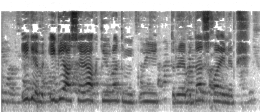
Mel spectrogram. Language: Georgian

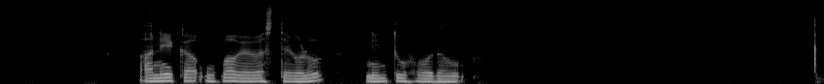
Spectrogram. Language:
Kannada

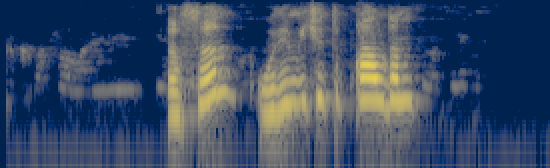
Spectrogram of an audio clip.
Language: Bashkir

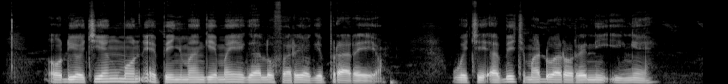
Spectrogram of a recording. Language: Luo (Kenya and Tanzania)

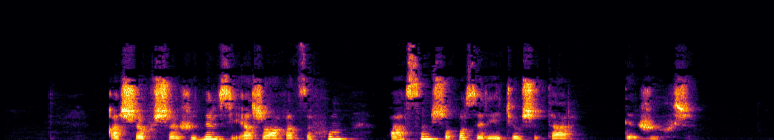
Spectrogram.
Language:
Kabardian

